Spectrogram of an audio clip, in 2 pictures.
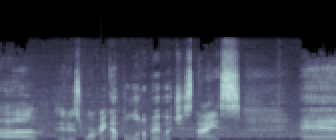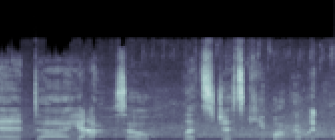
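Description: At a fairly slow pace, a woman talks with ordinary pitch variation, the sound dry with no echo and noticeable background noise behind her. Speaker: travel vlogger. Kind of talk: casual vlog chat. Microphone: phone near.

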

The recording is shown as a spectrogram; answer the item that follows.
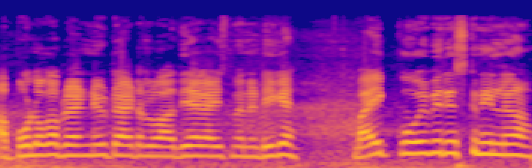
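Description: Over light background noise, a man talks at a high pitch. His intonation is fairly even, and the sound is dry with no echo. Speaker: motovlogger. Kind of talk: casual vlog chat. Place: motorbike. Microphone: helmet.

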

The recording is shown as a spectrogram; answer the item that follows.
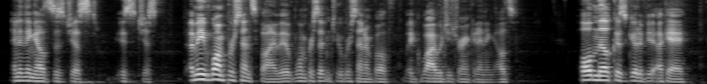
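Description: A man talks with very wide pitch swings. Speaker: live streamer. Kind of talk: casual gaming commentary, reacting to chat.

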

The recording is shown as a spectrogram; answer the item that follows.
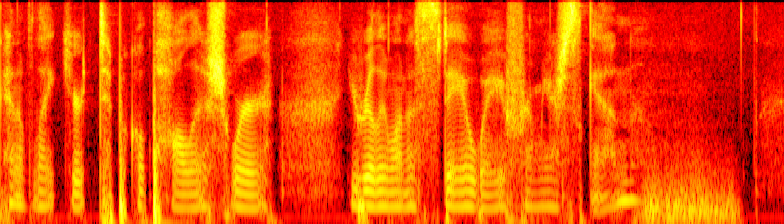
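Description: Whispering, a woman talks at a fairly slow pace. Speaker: ASMR content creator. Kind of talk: ASMR nail painting tutorial, casual talk to camera. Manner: friendly, casual, conversational. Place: home room. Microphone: phone near.

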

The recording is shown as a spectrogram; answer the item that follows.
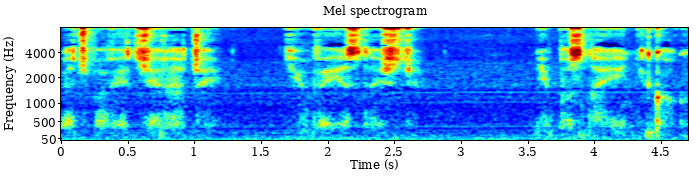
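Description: A whisper at a fairly slow pace, with noticeable background noise behind it. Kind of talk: read story; bedtime ASMR story reading. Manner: whispered.

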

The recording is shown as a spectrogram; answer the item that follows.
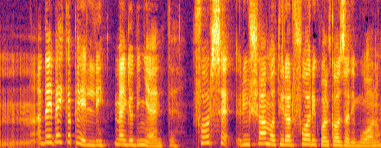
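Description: With vocal fry and big pitch swings, a put-on character voice moves at a fairly slow pace. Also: woman, fairly high pitch for a woman.

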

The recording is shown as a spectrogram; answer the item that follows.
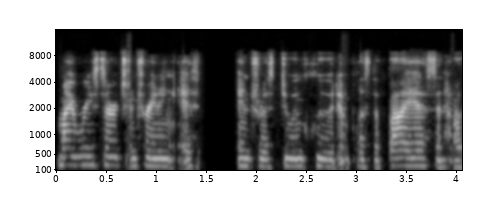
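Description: A woman talks at a fairly quick pace. The sound is dry with no echo, and the background is quiet. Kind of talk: conference presentation self-introduction. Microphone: video call.

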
